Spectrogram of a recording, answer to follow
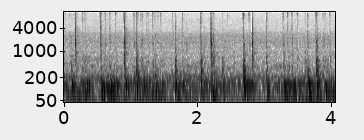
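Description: Computer keyboard being typed on, keystrokes clicking in quick irregular runs as a password is entered and then entered again in the confirmation field. A low steady hum runs underneath.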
